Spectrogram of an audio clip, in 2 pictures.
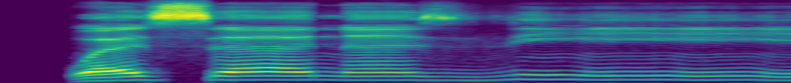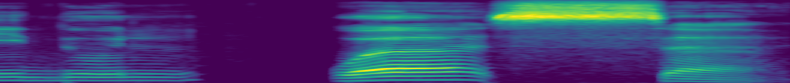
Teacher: Kedua-dua huruf sin dan zai ni dia ada sifat safir. Dia ada sifat desiran, geseran ketika kita menyebut huruf itu.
